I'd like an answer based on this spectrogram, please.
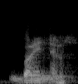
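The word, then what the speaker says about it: vinyl: जैसे बिनाइल भी बोलते कभी कभी उच्चारण में। तो सही उच्चारण है इसका बाइनल।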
